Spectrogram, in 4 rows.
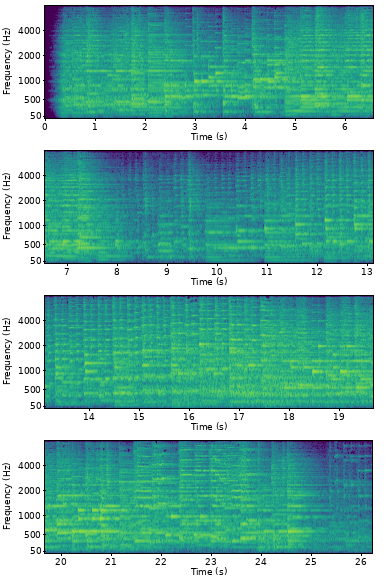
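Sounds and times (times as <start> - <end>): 
trio in A minor for piano and strings: 0.2 - 26.2.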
